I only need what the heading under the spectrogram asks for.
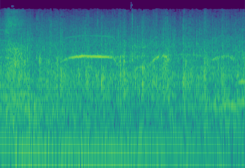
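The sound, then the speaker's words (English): A church audience claps together after a prayer to give the Lord a hand, in dense, sustained applause that is steady and fairly loud throughout, with a faint high whistle-like tone rising briefly above the clapping. “Everybody, say amen and let's clap and give the Lord a great hand.”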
